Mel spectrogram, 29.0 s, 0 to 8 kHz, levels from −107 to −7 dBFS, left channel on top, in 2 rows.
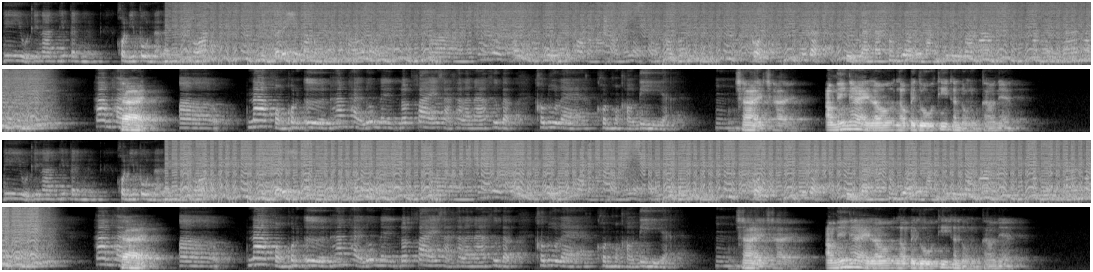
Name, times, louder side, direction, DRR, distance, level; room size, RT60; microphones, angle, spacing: voice 1, 0.0-3.0 3.4-5.1 5.7-9.5 10.0-10.3 10.6-13.4 13.7-15.3 15.8-16.3 16.9-17.4 17.8-21.3 21.6-23.5 24.0-24.5, left 1 dB, 10° left, 5 dB, 6.1 m, -36 dB
sound 1, 2.2-15.0, right 4 dB, 30° right, 6.8 m, -33 dB
voice 2, 16.1-16.4 24.3-25.1 25.5-28.0, left 2 dB, 70° left, 5 dB, 3.8 m, -26 dB
29.0 x 27.5 x 6.6 m, 0.69 s
head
